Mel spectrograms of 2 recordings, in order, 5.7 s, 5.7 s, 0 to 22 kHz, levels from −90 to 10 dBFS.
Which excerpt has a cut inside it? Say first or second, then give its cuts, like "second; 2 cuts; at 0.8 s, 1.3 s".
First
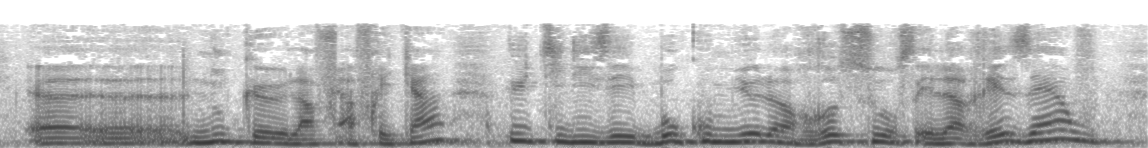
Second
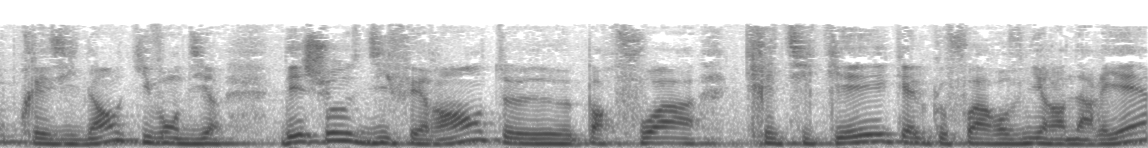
first; 3 cuts; at 1.2 s, 1.7 s, 2.5 s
